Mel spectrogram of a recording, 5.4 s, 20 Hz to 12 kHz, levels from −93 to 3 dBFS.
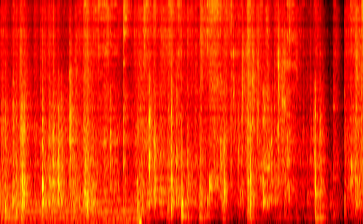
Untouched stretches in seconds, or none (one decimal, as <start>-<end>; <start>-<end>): none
